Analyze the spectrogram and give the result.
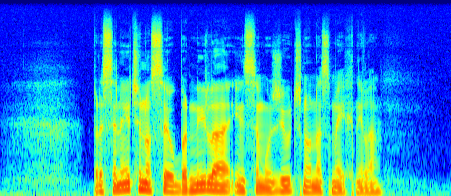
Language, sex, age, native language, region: Slovenian, male, 18-29, Slovenian, Central Slovenia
